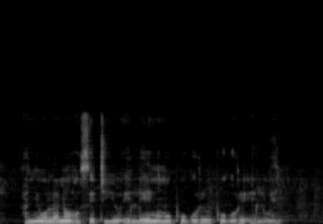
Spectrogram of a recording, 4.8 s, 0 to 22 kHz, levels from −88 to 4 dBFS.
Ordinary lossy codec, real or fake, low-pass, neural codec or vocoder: none; fake; 10.8 kHz; codec, 24 kHz, 3.1 kbps, DualCodec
